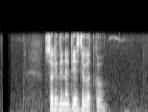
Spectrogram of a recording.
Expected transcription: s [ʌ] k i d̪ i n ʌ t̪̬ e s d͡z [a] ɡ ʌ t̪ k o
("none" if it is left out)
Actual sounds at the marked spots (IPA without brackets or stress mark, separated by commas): ʌ, ʌ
